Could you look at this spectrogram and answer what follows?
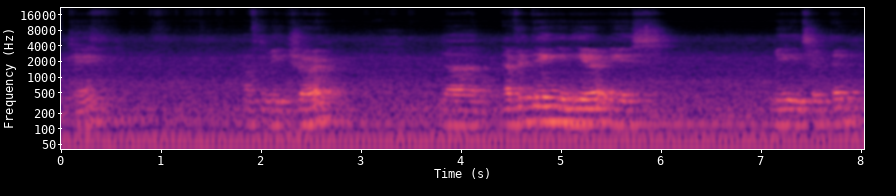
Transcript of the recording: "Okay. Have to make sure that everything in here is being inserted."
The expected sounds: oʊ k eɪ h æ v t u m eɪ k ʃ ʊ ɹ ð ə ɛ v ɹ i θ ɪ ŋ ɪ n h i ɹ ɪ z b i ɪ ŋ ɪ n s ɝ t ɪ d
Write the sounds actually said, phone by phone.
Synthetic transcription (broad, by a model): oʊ k eɪ h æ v t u m eɪ k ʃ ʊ ɹ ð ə ɛ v ɹ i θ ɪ ŋ ɪ n h i ɹ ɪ s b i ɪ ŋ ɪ n s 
